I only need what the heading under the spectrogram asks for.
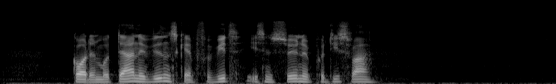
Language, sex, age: Danish, male, 25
